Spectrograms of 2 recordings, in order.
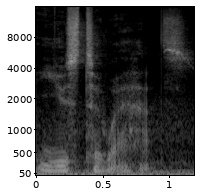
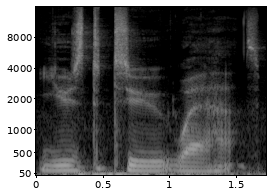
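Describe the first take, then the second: First: Used to is linked and reduced, like useta. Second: Used to is said as two separate, careful words. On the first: The speaker calls it right. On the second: The speaker calls it wrong.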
